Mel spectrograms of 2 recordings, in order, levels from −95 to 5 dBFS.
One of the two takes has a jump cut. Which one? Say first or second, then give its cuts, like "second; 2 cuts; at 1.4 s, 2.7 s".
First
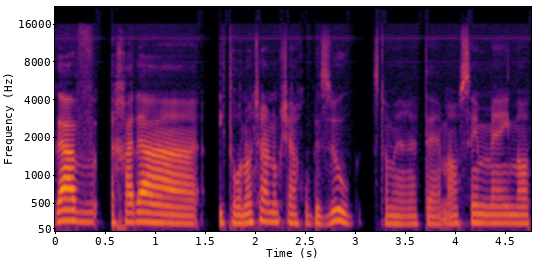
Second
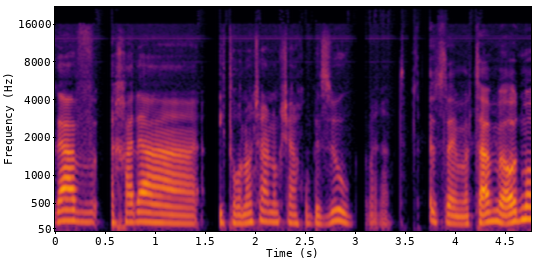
second; 1 cut; at 3.0 s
